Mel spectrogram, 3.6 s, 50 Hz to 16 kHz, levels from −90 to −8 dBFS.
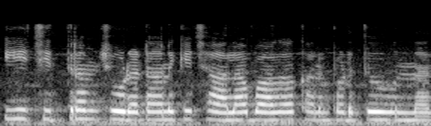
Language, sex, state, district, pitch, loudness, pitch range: Telugu, female, Andhra Pradesh, Sri Satya Sai, 230 Hz, -16 LUFS, 225-245 Hz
